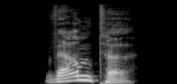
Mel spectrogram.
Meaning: first/third-person singular preterite of wärmen
- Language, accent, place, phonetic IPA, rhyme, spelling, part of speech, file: German, Germany, Berlin, [ˈvɛʁmtə], -ɛʁmtə, wärmte, verb, De-wärmte.ogg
